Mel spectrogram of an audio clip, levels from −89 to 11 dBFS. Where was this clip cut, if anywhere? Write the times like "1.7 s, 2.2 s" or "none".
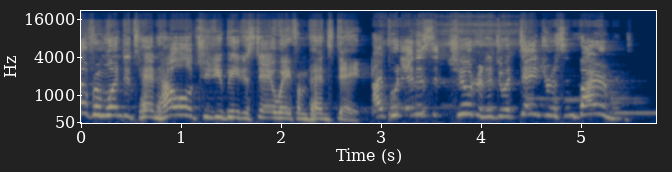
2.8 s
